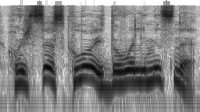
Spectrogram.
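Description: A man's voice: sits high, animated, moderate pace, mellow, pitched above the performer's own voice. Willy Wonka, a man doing a giddy gushing showman. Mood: cheerful. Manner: gushing, breathless, exclamatory. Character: giddy eccentric male candy-factory owner.

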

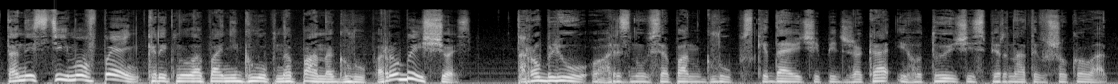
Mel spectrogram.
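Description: Mellow male storybook narrator. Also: medium pitch. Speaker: audiobook narrator.

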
